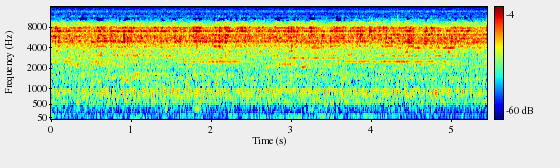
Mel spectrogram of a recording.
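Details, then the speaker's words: Kolin 3hp aircon fan motor after replacing stuck, stiff bearings with new ones: soft, even whir with no rumble, rattle or squeal; no noise, normal fan motor running. "Wala namang ingay din."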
